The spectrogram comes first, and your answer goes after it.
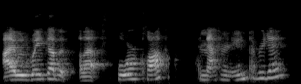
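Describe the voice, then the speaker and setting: A woman's voice: fairly high pitch, expressive, very fast, highs cut off. A young adult woman, a podcast guest, telling a personal story with intense emphasis and repeated phrases.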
